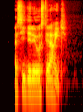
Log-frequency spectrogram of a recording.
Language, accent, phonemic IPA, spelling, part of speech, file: French, France, /a.sid e.le.ɔs.te.a.ʁik/, acide éléostéarique, noun, LL-Q150 (fra)-acide éléostéarique.wav
- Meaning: eleostearic acid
